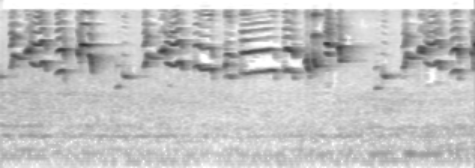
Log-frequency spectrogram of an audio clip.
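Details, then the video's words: Contest master song of a winning poci Oriental magpie-robin, ngobra style: clear, separated whistled notes and short rising slurs, some with ringing metallic overtones, delivered in quick bursts about every half second against a quiet background. "Masteran Burung Kacer Untuk Lomba"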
